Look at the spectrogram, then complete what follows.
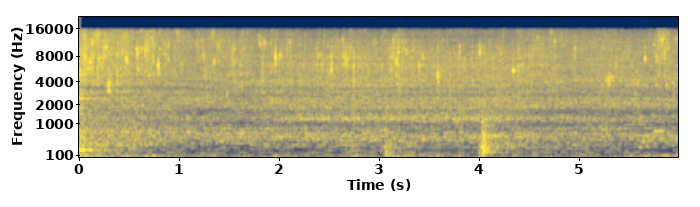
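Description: Faint sizzling of thin breaded onion strings deep-frying in oil, with a light click about four seconds in.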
